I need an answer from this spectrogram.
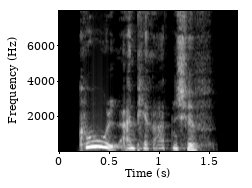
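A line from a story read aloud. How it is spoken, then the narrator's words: Called out. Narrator (German): rief Lisa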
